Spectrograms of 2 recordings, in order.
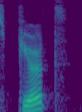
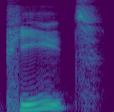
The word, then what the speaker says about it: Piotr: It was spelled P-I-O-T-R. And people would say, so Pete? Piotr? And he said, no, it's Piotr. Because there's an R at the very, like, the last half syllable is an R.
